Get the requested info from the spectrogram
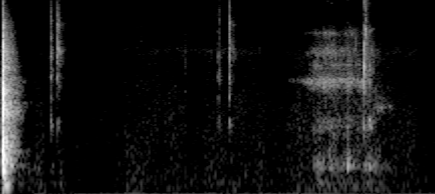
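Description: A few faint, isolated clicks from a computer being operated, about half a second in and again around two seconds. Near the end there is a brief faint rustle that ends in another click.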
